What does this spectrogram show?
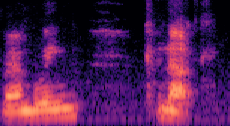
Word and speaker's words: Rambling Canuck: And it's just like it's spelled. It's spelled like it's pronounced. Rambling Canuck.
